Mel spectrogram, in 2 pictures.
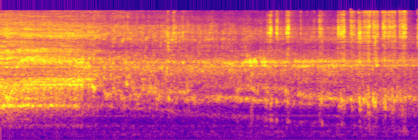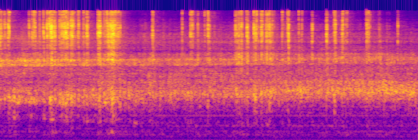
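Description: La Marzocco Strada AV's cool-touch steam wand hissing in a stainless steel pitcher of milk. It is loudest in the first second as the steam opens, then settles to a slightly quieter hiss with rapid crackling as air is drawn in and the milk is frothed.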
